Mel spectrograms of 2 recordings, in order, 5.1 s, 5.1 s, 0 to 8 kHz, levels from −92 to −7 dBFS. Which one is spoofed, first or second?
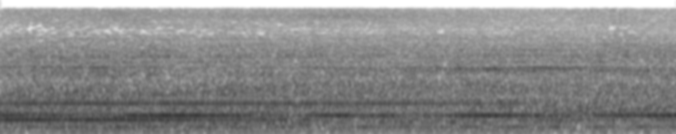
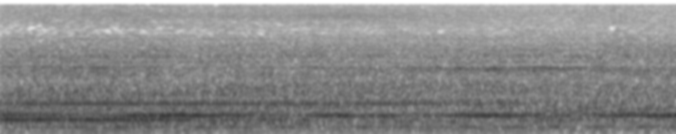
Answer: second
